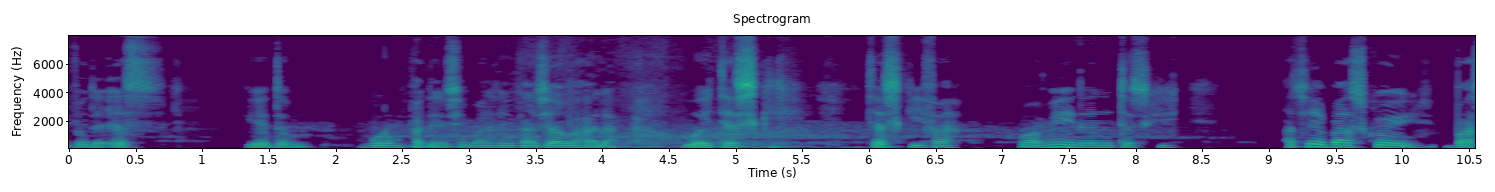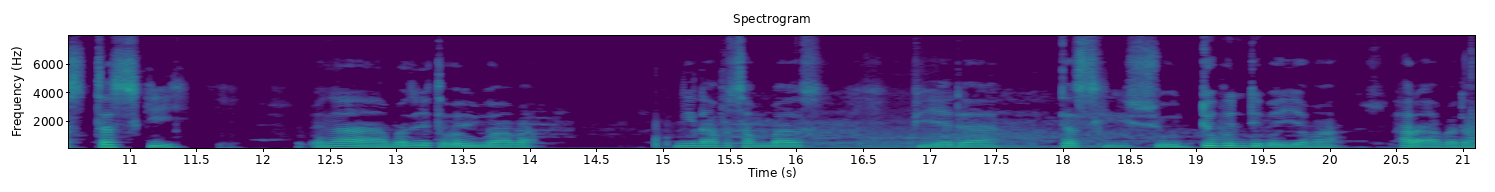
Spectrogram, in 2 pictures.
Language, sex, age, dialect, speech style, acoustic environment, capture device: Hausa, male, 25-34, Nigeria - Nigerian Standard, happy, silence; nature, mobile / Linux / Chrome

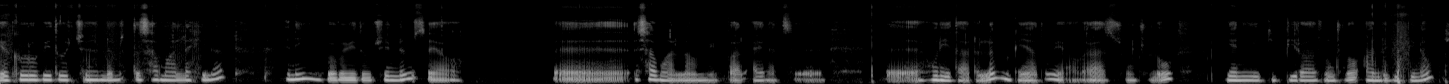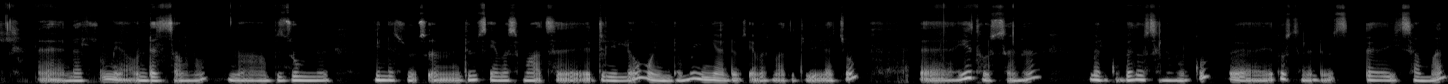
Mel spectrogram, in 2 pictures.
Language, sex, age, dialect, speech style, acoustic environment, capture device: Amharic, female, 25-34, Ethiopia - Addis Ababa, focused; relaxed, nature, mobile / Linux / Chrome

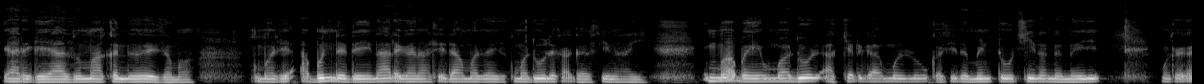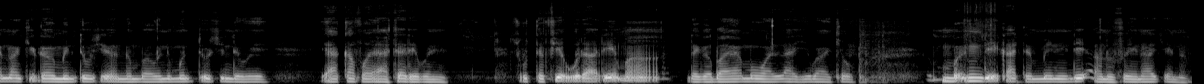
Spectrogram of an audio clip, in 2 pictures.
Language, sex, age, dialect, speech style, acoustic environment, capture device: Hausa, male, 25-34, Nigeria - Kano, relaxed; focused, silence, mobile / Linux / Chrome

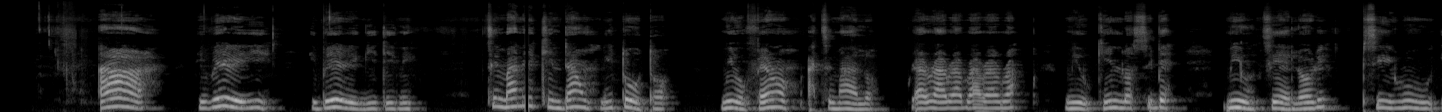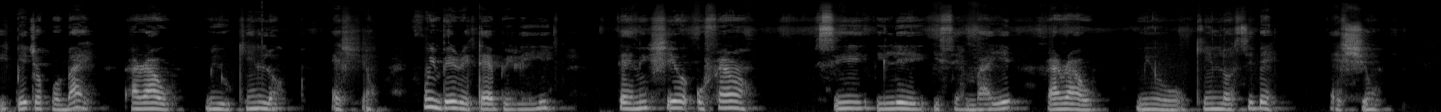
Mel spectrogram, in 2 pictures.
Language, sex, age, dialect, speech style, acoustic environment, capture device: Yoruba, female, 25-34, Nigeria - Nigerian Standard, happy, silence, mobile / Linux / Chrome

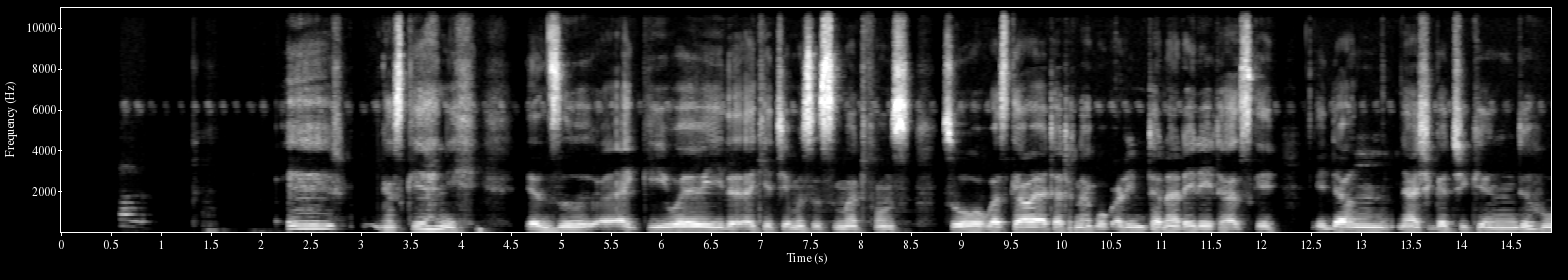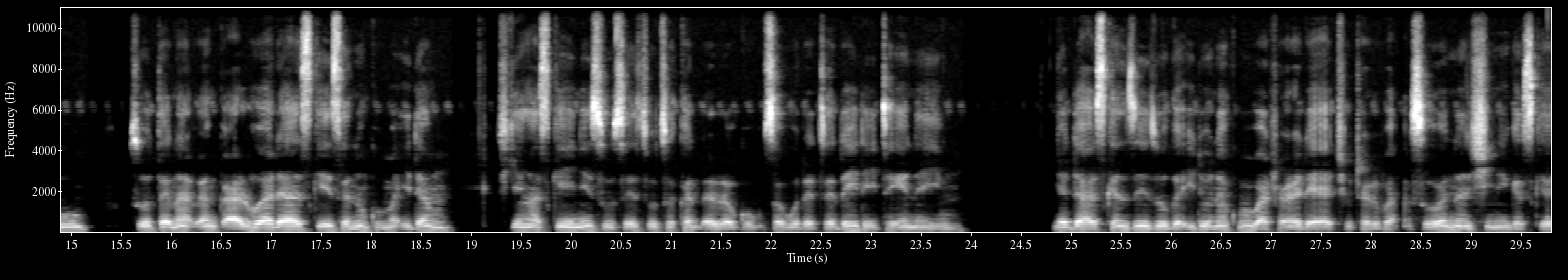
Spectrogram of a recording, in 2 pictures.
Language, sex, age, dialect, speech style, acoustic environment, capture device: Hausa, male, 25-34, Nigeria - Kano, happy, nature; silence, mobile / Linux / Chrome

